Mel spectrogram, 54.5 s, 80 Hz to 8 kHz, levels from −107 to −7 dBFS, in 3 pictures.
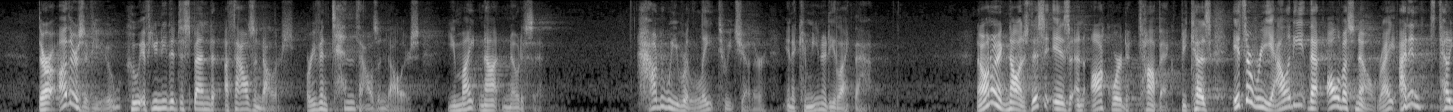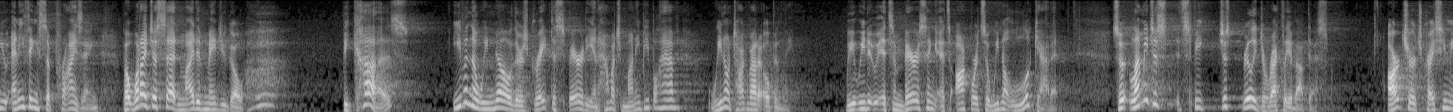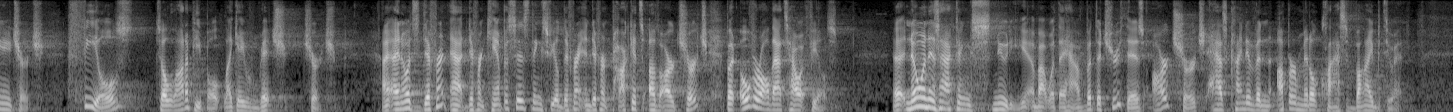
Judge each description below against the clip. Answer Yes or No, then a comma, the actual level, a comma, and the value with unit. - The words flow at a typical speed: Yes, average, 195 wpm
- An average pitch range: No, wide, 5.8 semitones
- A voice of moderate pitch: Yes, medium, 160 Hz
